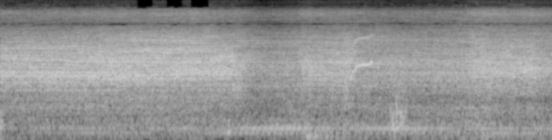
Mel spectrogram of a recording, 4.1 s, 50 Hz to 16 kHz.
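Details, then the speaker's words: 1962 Ford Falcon, long-stored, after new brakes, overheated on a drive: loud, steady, high rushing steam hiss surging and easing; coolant blowing out through a hole in the radiator. "Oh, yeah. It just blew a hole. It just blew a hole."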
